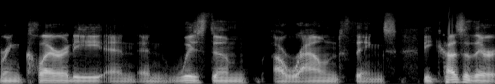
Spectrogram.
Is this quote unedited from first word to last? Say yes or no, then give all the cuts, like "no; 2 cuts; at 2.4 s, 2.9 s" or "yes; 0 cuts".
yes; 0 cuts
